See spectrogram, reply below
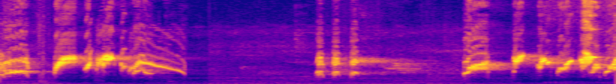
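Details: Red-whiskered bulbul kept as a caged tutor bird, its song doubled in pairs: a rich, slurred, fluty phrase, then a pause and a choppier burst of rapid chattering whistles.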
